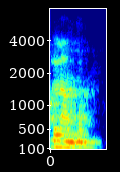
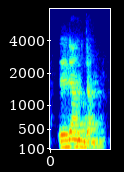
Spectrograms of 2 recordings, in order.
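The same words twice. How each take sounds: First: London said with an open uh sound, like Landon, slowly; the standard London, with an open, unrounded vowel; London con vocal abierta, como Landon, despacio; standard southern vowel. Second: London said with a rounded o, like Lohndon; the northerner's London, with a close-mid o; London con o media cerrada, a la manera del norte; northern English vowel. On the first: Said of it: "no London". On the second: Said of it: "con la vocal media cerrada". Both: Shown as a demonstration.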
